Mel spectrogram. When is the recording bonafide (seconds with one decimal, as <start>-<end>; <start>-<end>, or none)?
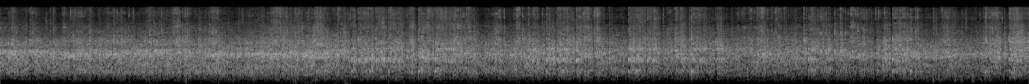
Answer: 3.2-3.9; 4.5-5.8; 7.7-9.3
